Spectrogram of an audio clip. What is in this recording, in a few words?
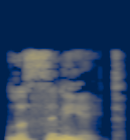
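"laciniate", British English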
